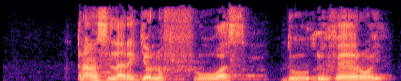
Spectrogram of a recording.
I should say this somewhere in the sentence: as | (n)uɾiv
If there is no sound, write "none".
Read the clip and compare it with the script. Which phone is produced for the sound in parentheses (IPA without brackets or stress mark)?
d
